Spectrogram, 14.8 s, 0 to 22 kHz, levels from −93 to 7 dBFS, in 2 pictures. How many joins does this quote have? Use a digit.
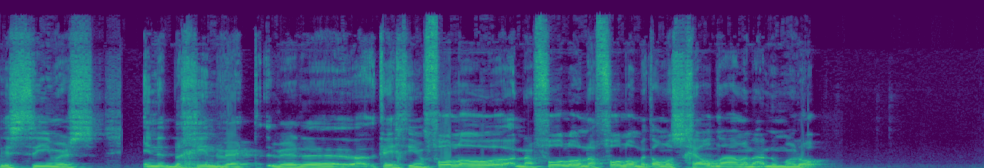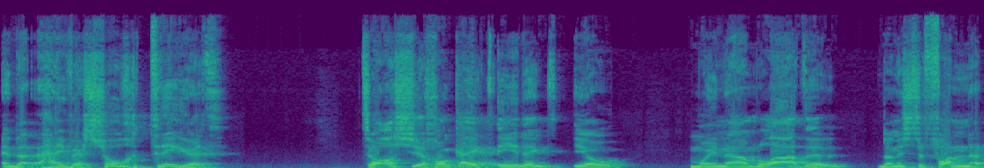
0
